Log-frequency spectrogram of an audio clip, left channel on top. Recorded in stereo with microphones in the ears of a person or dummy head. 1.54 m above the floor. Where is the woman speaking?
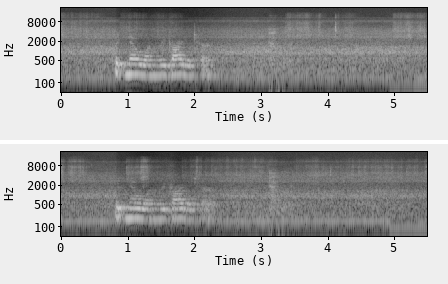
70° left (ahead or behind), 0.6 m.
